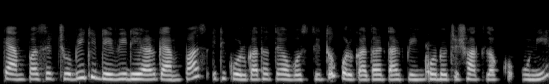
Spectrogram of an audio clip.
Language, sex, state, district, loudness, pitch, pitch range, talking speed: Bengali, female, West Bengal, Kolkata, -18 LUFS, 235 Hz, 225-245 Hz, 175 wpm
